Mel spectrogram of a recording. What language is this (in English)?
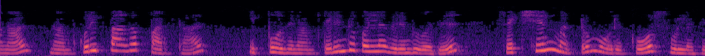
Tamil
